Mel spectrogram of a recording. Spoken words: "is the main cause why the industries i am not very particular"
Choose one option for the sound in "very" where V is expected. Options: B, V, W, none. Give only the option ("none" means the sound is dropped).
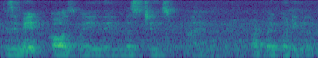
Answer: B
